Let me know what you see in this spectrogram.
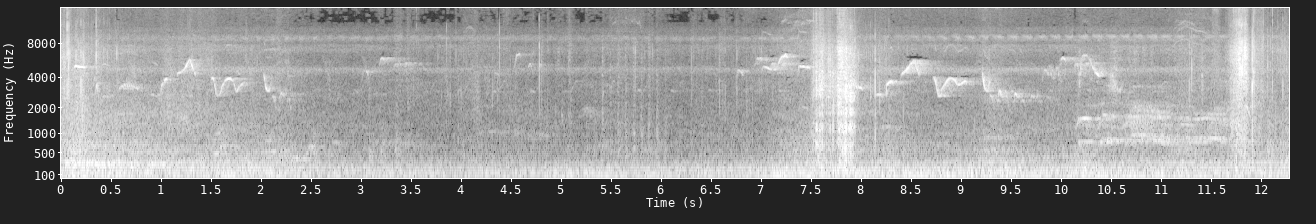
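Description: Faint outdoor ambience of birds chirping, short high calls that slide quickly in pitch, heard in bursts early on and again later, with a longer, lower, steadier call from about ten seconds in. Two brief sharp noises stand out, one past the middle and one near the end.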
